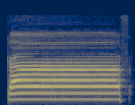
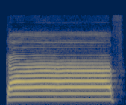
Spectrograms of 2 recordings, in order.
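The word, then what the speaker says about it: كاف: এই যে অক্ষরটা চার আলিফট নিয়ে অক্ষরটা উচ্চারণ করতে হবে। কাফ এইযে জিব্বার গোড়া গোড়া থেকে একটু আগে বাড়াবো। বাড়িয়ে আমরা চার আলিফটা নিয়ে অক্ষরটা উচ্চারণ করব। কাফ সবাই একসাথে জোরে জোরে পড়েন।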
